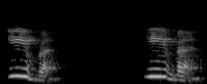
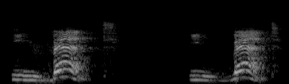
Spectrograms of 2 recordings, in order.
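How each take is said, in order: First: EVENT as EE-vent, first syllable punched, second reduced; stress on first syllable. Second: Event as ee-VENT, second syllable punched; lower-pitched Event, weight on the VENT; stress on second syllable. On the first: Teacher tests a wrong division aloud, stress on first syllable. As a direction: say Event with a long E, stressed up front. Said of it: "listen to what it sounds like". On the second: Teacher models the word for students, stress on second syllable. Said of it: "putting the emphasis or the umph on the second syllable". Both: Shown as a demonstration.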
